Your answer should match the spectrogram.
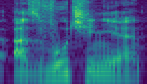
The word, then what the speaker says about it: озвучение: В, словаре Ожегова нету этого слова, а вот а, в каком-то другом, забыл, короче, в каком, но там есть слово «озвучение» э, с ударением на «у».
